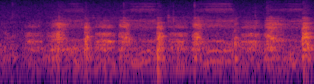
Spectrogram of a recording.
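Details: Teddy, a male Old English Sheepdog nearing twelve, recently clipped and recovering from a double cataract operation, pants in quick, uneven bursts of breath several times a second while his owner asks about going for walkies.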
